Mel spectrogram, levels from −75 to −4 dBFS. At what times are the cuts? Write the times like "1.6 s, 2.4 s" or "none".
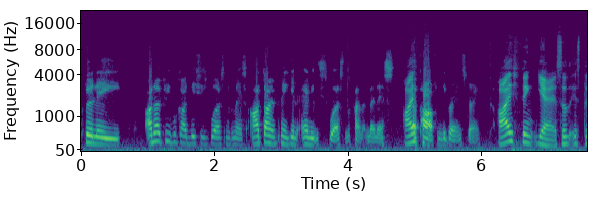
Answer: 2.2 s, 3.5 s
